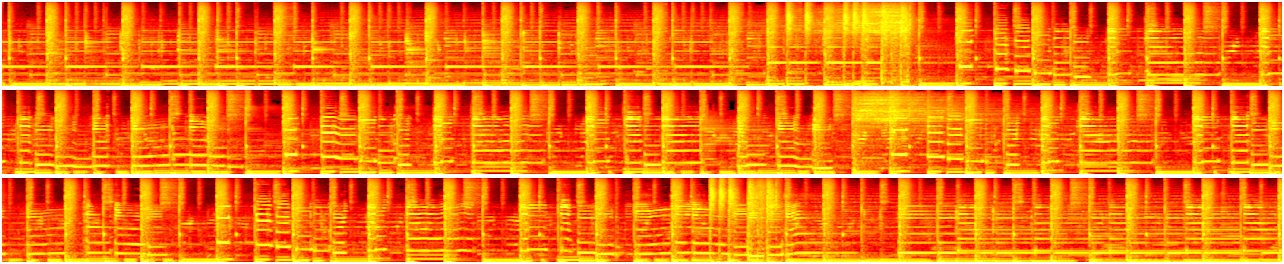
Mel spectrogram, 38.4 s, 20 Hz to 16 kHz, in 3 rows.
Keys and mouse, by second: 0.9 shift+click, 1.4 ctrl+shift+click, 2.7 ctrl+shift+click, 3.6 shift+click, 4.9 shift+click, 6.1 shift+click, 6.1 shift+middle click, 6.5-7.7 middle drag, 8.1-8.7 middle drag, 9.0 shift+middle click, 9.7 shift+middle click, 11.1-11.4 shift+middle drag, 11.9 middle click, 16.8 p, 21.0 g, 21.5 x, 23.7 g, 24.1 x, 27.6 click, 28.3 click, 34.9 Tab, 36.1 x, 38.1 click.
